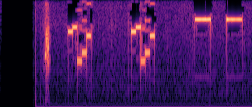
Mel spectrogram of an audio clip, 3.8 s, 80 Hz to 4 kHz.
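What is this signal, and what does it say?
Five-tone selective call (ZVEI), heard as quick runs of five tones, tones of about 80 ms. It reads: 89137 89137
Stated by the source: ZVEI five-tone selective call 89135 received via SDR, from feuerwehr-orlamuende (Feuerwehr Orlamünde fire brigade).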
